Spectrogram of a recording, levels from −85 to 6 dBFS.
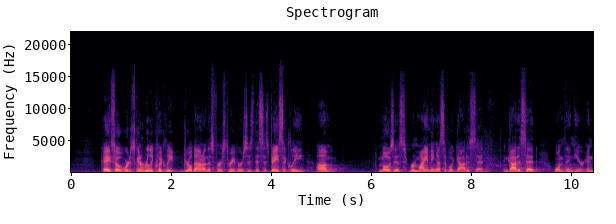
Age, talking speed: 40-59, 200 wpm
